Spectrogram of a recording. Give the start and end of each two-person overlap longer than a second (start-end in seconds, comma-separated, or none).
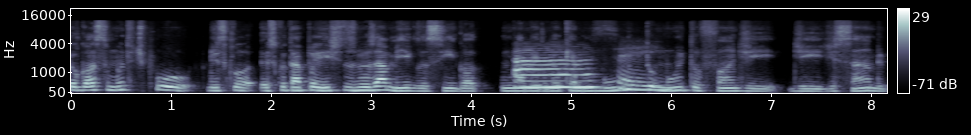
4.4-6.0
